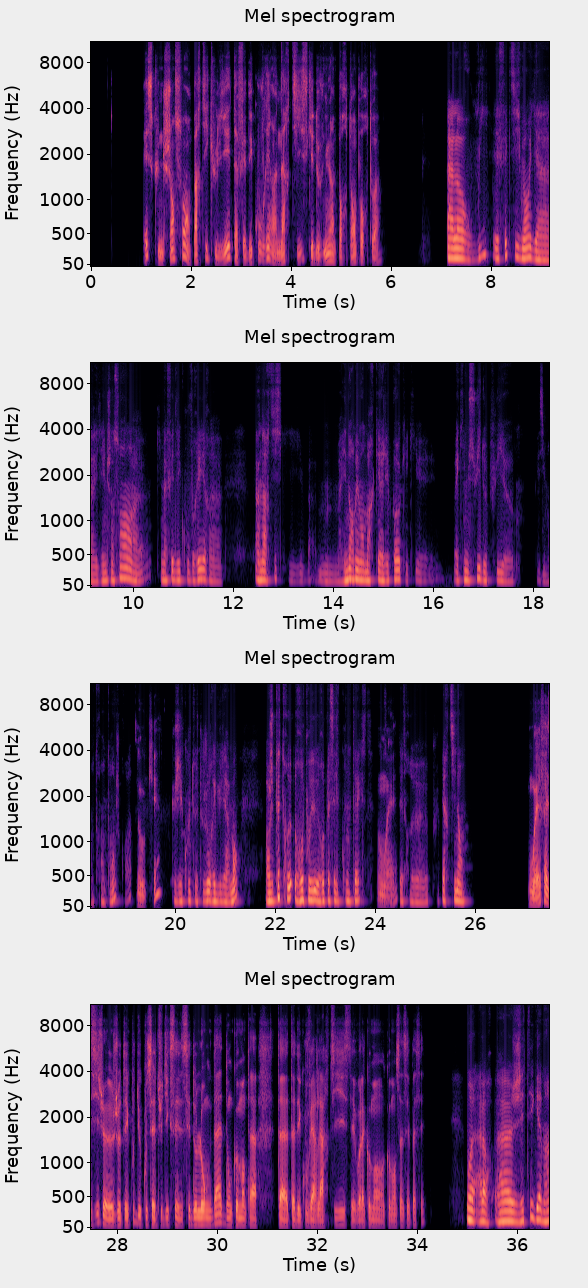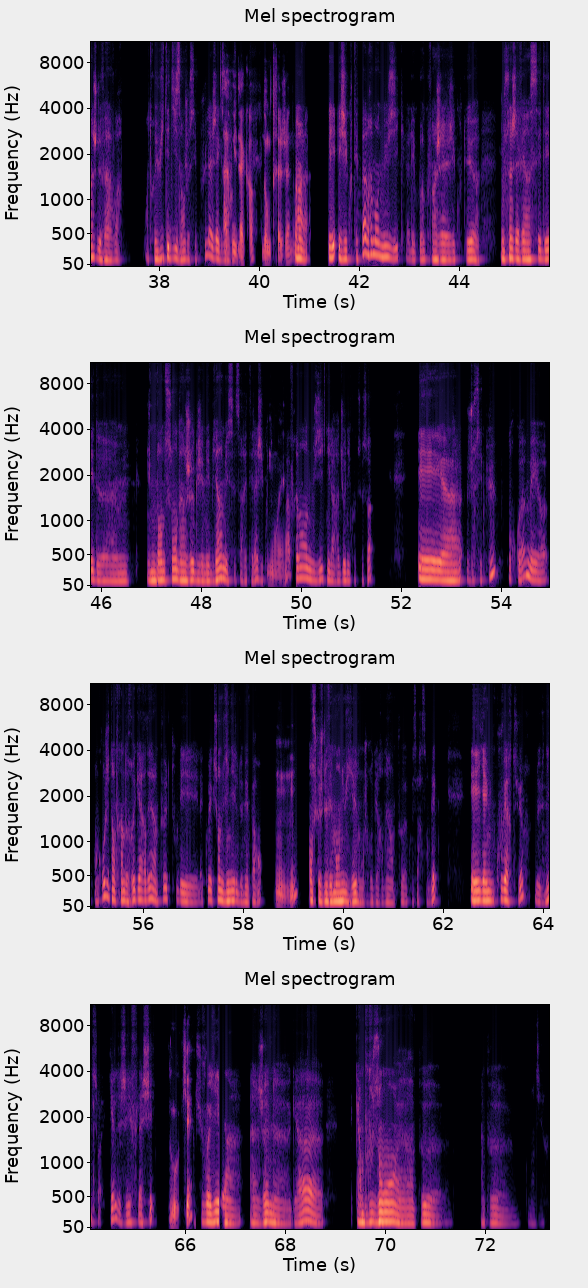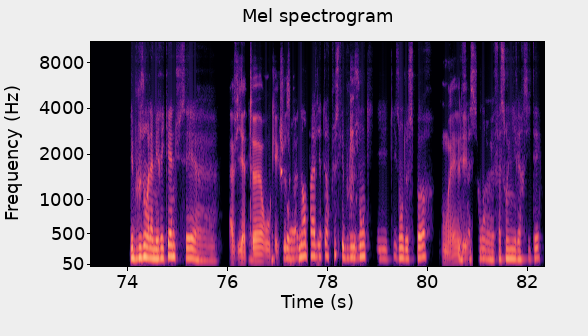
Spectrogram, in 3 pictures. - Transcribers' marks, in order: tapping; other background noise; unintelligible speech; throat clearing
- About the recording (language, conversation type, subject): French, podcast, Quelle chanson t’a fait découvrir un artiste important pour toi ?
